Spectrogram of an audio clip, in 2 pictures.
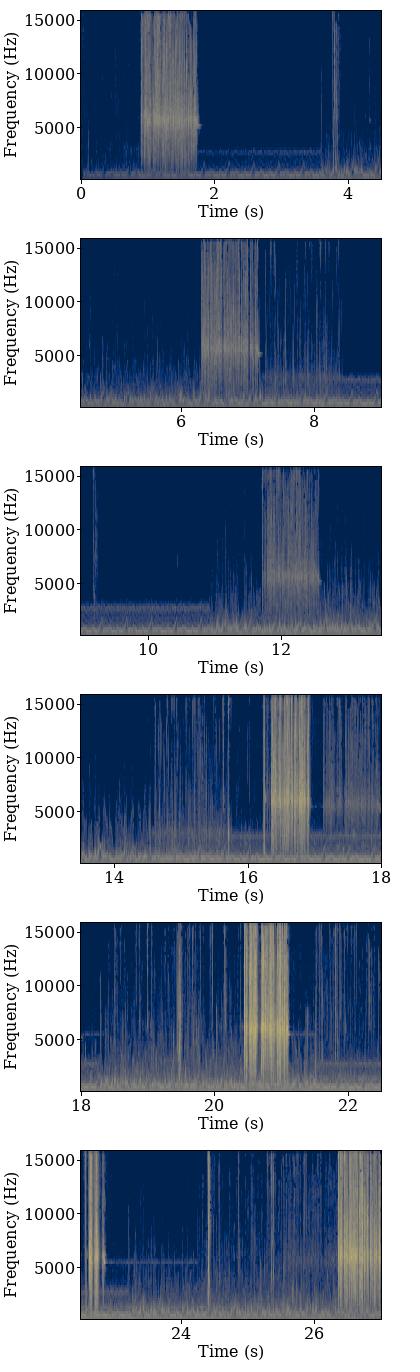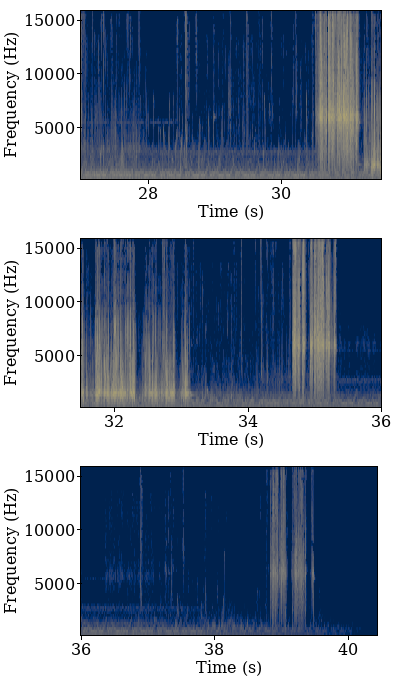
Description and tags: franks lab
electrical ambience from Frankensteins Lab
